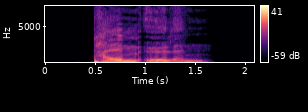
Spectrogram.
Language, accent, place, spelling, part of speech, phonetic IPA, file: German, Germany, Berlin, Palmölen, noun, [ˈpalmˌʔøːlən], De-Palmölen.ogg
- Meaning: dative plural of Palmöl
